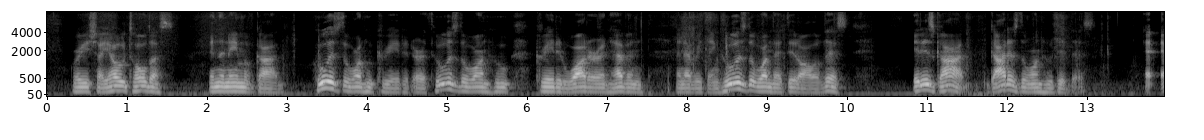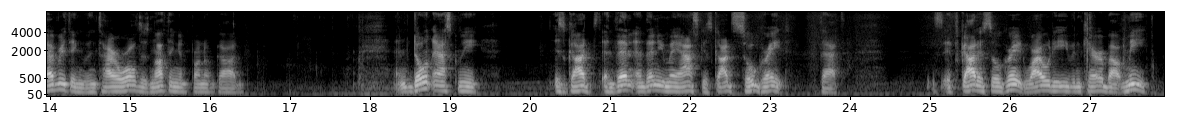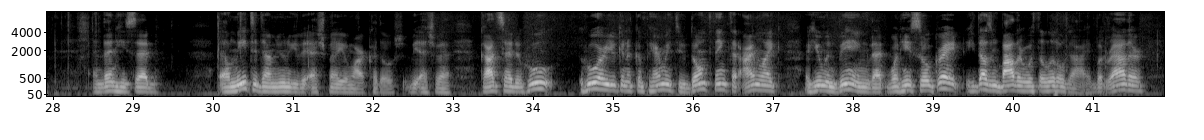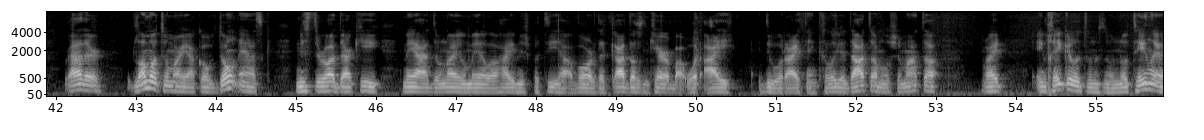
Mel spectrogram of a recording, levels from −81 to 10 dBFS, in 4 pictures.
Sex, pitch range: male, 100-125 Hz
